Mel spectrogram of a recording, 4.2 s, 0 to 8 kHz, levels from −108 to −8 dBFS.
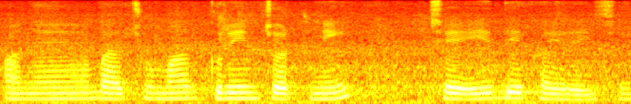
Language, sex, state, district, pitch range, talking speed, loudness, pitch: Gujarati, female, Gujarat, Gandhinagar, 155-170 Hz, 130 wpm, -17 LUFS, 165 Hz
